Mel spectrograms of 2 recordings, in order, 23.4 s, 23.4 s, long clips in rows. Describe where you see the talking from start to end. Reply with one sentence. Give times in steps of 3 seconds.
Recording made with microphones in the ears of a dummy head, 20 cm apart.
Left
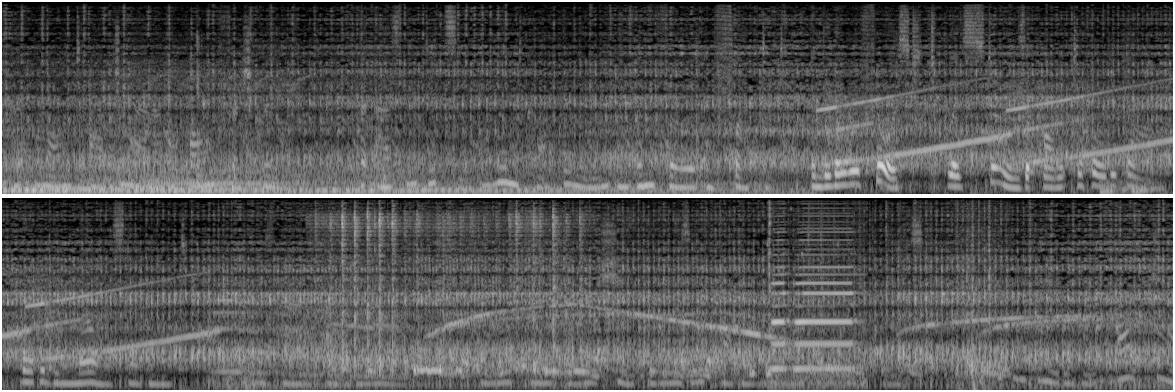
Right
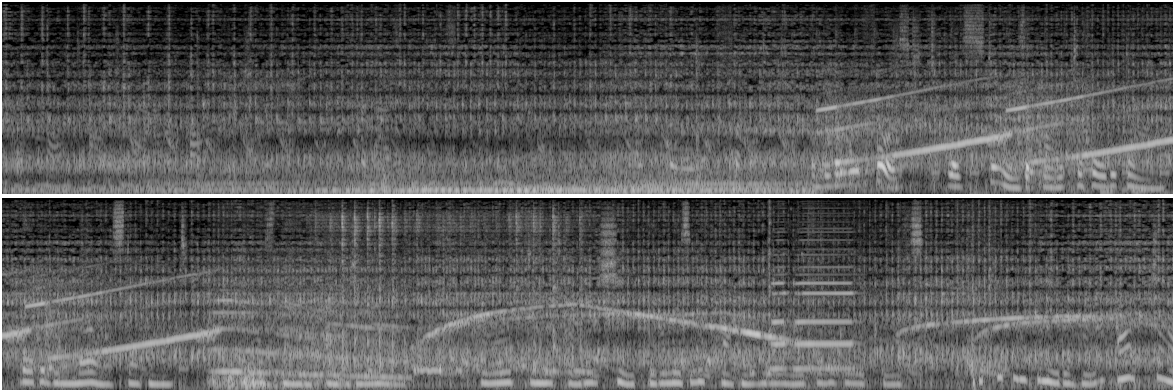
You can hear the talking on the left from 0 s, in the centre from 9 s and on the right from 12 s.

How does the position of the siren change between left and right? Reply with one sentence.
You can hear the siren go from the left side to the right.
